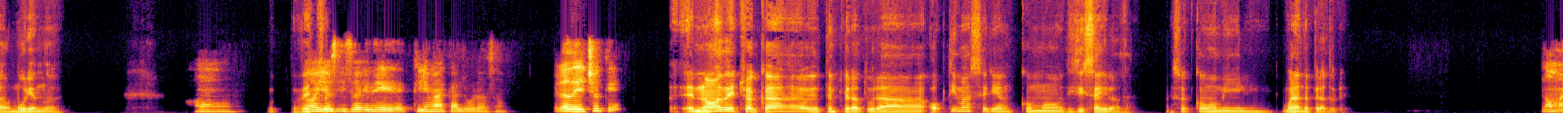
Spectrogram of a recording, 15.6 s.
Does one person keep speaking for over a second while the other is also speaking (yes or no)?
no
